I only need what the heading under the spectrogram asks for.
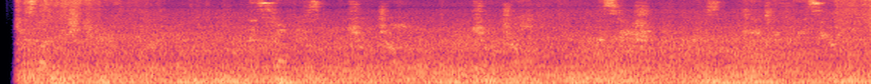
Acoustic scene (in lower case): subway train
